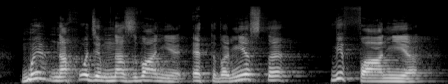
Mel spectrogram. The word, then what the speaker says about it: Вифания: находим название этого места вифания ну а по-гречески там стоит ударение вифония Однако ориген нашел в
